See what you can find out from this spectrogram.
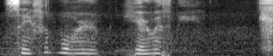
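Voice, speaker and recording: A woman with a stuffy nose doing a cozy, gentle ASMR stream, chatting casually in a soft, breathy voice that often drops into whispers. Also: mid-range voice, flat delivery, drawn-out words, noisy background. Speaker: livestreamer hosting an ASMR stream. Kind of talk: cozy ASMR, casual chat while gaming. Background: soft ambient soundscape.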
